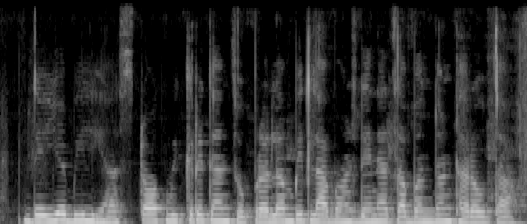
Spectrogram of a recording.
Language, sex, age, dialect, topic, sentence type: Marathi, female, 18-24, Southern Konkan, banking, statement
